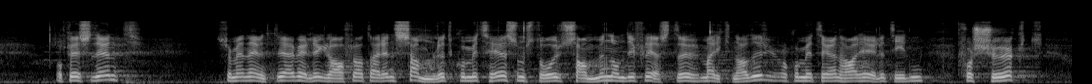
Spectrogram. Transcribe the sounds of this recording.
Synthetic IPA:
ɔpʰɾɛsɪd̪ɛnt̪ | sɔmjæɪnɛʋnt̪əææɾʋɛld̪ɪɡlɑːfɔɾɑɑt̪̚d̪ɛæɾɛnsɑmlət̪kʰʊmɪt̪ʰeːsɔmst̪oːɾsɑmːənɔmd̪ɪfleːst̪əmɑɾknɑd̪əɾɔkʰʊmɪt̪ʰeːənɦɑɾheːlət̪ʰiːd̪n̩ | fɔʂøːkt̪

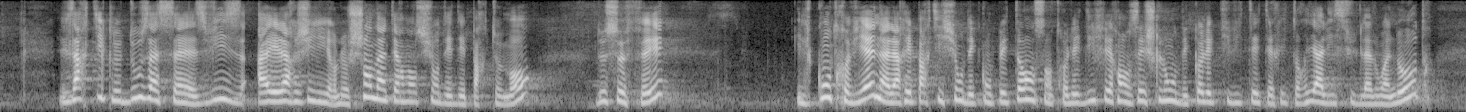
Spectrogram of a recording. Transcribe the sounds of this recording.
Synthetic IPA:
lezaʁt̪ikləd̪uzasɛzvizaelaʁʒiʁləʃɑ̃d̪ɛ̃t̪ɛʁvɑ̃sjɔ̃d̪ed̪epaʁt̪əmɑ̃ | d̪əsəfɛ | ilkɔ̃t̪χəvjɛnalaʁepaʁt̪isjɔ̃d̪ekɔ̃pet̪ɑ̃sɑ̃t̪χəled̪ifeʁɑ̃zeʃlɔ̃d̪ekɔlɛk̚t̪ivit̪et̪eʁit̪ɔʁjalisyd̪əlalwanot̪χ

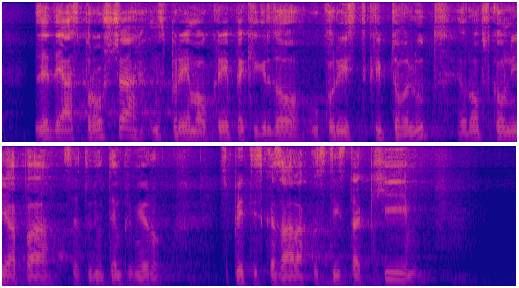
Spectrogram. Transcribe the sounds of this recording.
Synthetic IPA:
zed̪ɛaspɾoːʃt͡ʃainspɾɛjeːmaukɾeːpɛkiɡɾɛd̪oukɔɾist̪kɾip̚t̪ɔʋalut̪ɛwɾoːpskaunijapasɛt̪uːd̪iwt̪eːmpɾimjeːɾu | speːt̪iskazaːlakɔt̪t̪ist̪akʰi

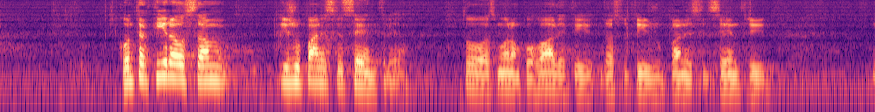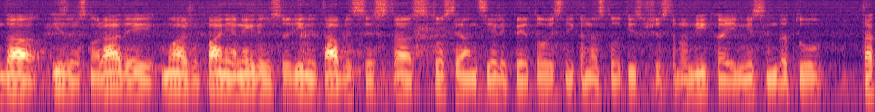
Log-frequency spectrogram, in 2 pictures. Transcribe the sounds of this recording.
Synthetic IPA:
ko̞nt̪akt̪iːɾaosam | iʒupaniske̞t̪se̞nt̪ɾe | t̪oːʋasmo̞ːɾampo̞xʋaːlit̪id̪asut̪iːʒupaniskit̪se̞nt̪ɾi | d̪aizʋɾsno̞ɾaːd̪eimo̞jaʒupanijane̞ɡd̪ʲjeusɾe̞d̪init̪ablit̪sest̪ast̪o̞ːse̞d̪ant̪sijeːlipe̞ːt̪oʋjesnikanast̪o̞ːt̪isu̥t͡ɕest̪ano̞ʋniːkaimislimd̪at̪uː | t̪a

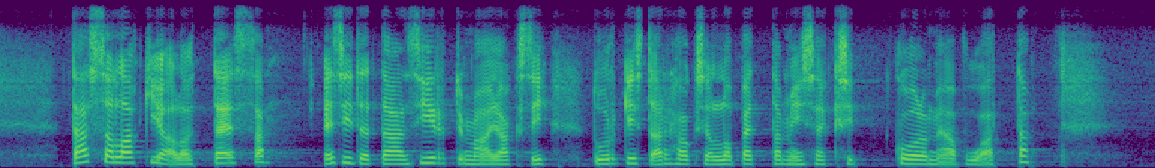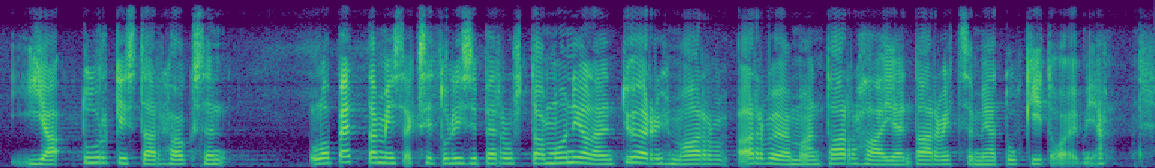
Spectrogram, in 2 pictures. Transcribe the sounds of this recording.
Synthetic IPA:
t̪æsːælɑkiɑ̰lo̞t̪ːeːsːɑ | esit̪et̪æːnsiːrt̪ymæɑjɑksit̪urkist̪ɑrɦɑukselːo̞pet̪ːɑmiseksi | ko̞lmḛɑ̰ʋuo̰t̪ːɑ | jɑt̪urkist̪ɑrɦɑuksen | lo̞pe̞t̪ːɑmise̞ksit̪ulisipe̞ɾust̪uɑmːo̞niɑlːent̪yøryçmæɑ̰rʋio̞jmɑːnt̪ɑrɦɑːjent̪ɑrʋit̪semiɑt̪ukit̪o̰imḭɑ̰

